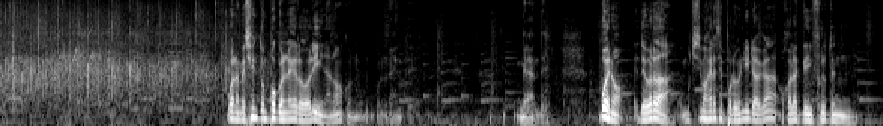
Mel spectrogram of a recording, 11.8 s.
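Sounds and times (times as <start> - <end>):
studio audience applause: 0.0 - 3.8
speech: 3.0 - 5.0, 6.9 - 7.4, 8.0 - 11.5.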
